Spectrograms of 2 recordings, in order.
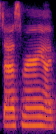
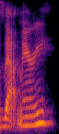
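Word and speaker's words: Szatmary: for the record Miss dasmary I apologize I'm terrible with names hi this is zatmary the S is silent thank you thank you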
